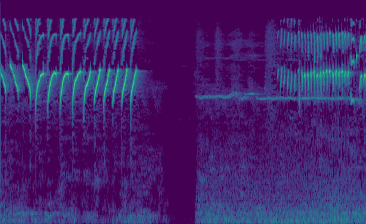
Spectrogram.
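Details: Sunbird song used as a tutor recording for training songbirds: a fast series of high, clear down-slurred whistles about eight times a second, a pause, a long thin steady note, then rapid high trilled phrases.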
